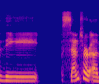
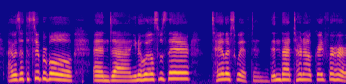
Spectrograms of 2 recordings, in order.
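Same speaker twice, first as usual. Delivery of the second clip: put-on mocking politician voice, higher; 4 semitones higher, 4 dB louder than usual. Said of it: "I don't do a great impression of him".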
